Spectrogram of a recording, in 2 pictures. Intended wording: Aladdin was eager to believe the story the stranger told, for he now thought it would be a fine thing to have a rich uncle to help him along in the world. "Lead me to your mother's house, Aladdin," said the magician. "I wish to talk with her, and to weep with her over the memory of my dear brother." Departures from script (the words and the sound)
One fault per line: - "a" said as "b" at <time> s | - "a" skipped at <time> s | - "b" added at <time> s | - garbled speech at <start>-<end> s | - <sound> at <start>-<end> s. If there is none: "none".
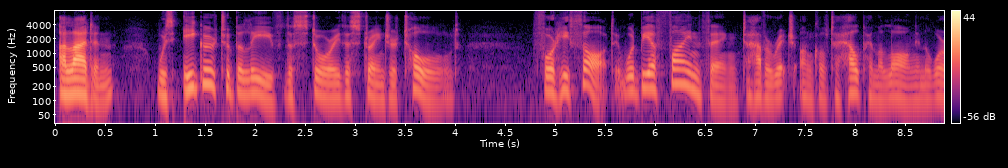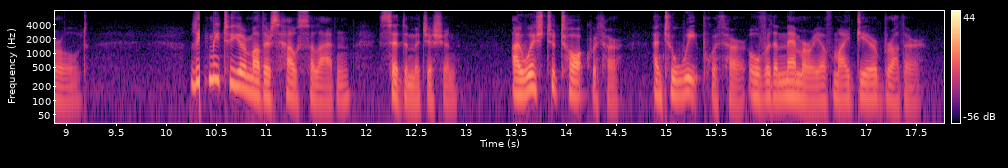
- "now" skipped at 5.1 s
- dropout at 10.3-10.4 s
